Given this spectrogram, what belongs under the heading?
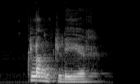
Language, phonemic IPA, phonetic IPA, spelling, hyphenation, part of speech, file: Dutch, /ˈklɑŋk.leːr/, [ˈklɑŋk.lɪːr], klankleer, klank‧leer, noun, Nl-klankleer.ogg
- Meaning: 1. phonology 2. phonetics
